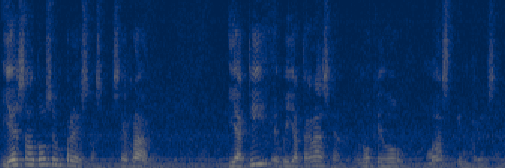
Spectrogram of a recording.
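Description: A man's voice: high-pitched, expressive, unhurried, background noise. An older man, hosting a TV interview and asking questions in a small studio. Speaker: interview host.

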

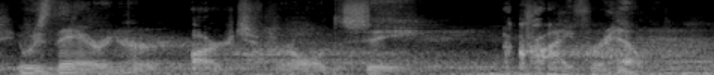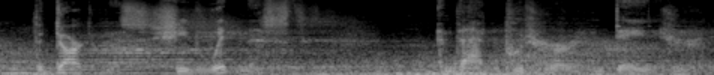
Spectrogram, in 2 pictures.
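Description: An actor voicing a brooding hardboiled detective, narrating a murder case slowly and ominously in a video game. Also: male voice, rumbling low, lively intonation, noisy background, full character voice. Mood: grim. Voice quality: gravelly, breathy at times. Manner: slow, ominous, poetic. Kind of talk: noir scripted narration. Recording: loud music behind the voice.

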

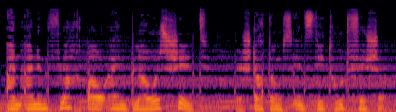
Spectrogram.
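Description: A man's voice: medium pitch, steady tone, moderate pace, music in the background. A man reading scripted audio description in the role of narrator.

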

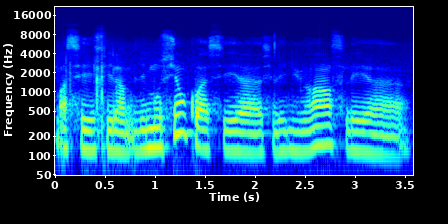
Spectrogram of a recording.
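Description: Mellow-voiced man, hesitant talk. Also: mid-range voice, steady tone, measured pace, poor audio. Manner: hesitant, many fillers. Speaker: zouk singer. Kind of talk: relaxed interview talk. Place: rehearsal room with drums.

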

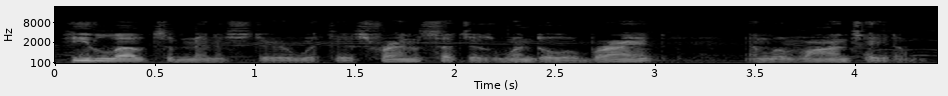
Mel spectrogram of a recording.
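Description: A man's voice: extremely low pitch, moderate pace, pushed and bright, poor audio. A man reading a scripted memorial biography of a family member.

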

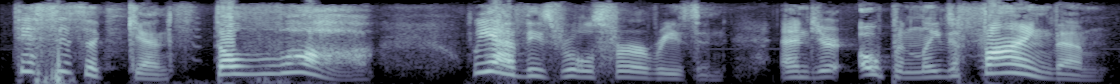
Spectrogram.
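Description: Angry, defiant unicorn mare guard with a high, pushed voice done by a man; bright tone; dry lo-fi recording. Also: sing-song, moderate pace, no room sound, full character voice. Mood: outraged. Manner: angry and defiant, then faltering.

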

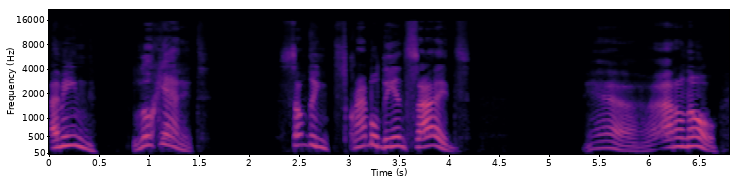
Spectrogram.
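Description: Young marine grunt in a shooter game, high strained voice, bright and forceful, gutsy but on edge. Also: male voice, sing-song, slow, breathy edge, no echo, studio quality, exaggerated voice. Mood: tense, uneasy. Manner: urgent, clipped military delivery. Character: gutsy, anxious young male Marine soldier in battle. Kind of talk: video game combat voice lines.

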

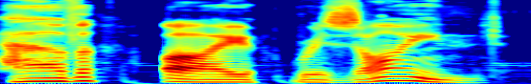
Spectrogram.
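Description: A man's voice: mid-range voice, huge pitch swings, a little slow, darkish tone, faint music behind, pitched above the performer's own voice. A man voicing an aged, impatient research director in an audiobook, stiff and insistent. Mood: anxious. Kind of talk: audiobook character voice.

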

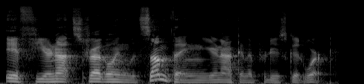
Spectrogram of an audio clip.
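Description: A man's voice: lowish voice, a little fast, pushed and bright. A man co-hosting a podcast, chatting casually with a guest. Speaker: podcast co-host. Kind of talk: casual chat.

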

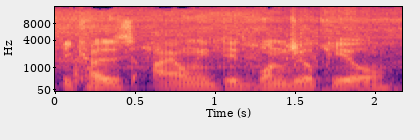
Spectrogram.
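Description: A man's voice: medium pitch, steady tone, moderate pace, rough recording. A man in his twenties vlogging about car repairs in a casual, slangy, sweary way, recorded on a handheld camera. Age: 20s. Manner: sweary, slangy, laid-back banter. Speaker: host of a car DIY vlog. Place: driveway and home or workshop garage. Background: music.

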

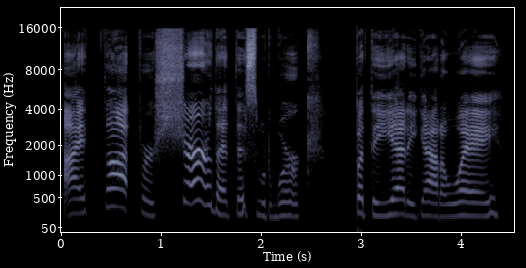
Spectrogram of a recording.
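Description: A woman reading a children's picture book aloud in an expressive, exclaiming way with drawn-out emphasis. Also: mid-range voice, clean tone, no echo, clean studio sound. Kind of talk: animated children's read-aloud.

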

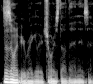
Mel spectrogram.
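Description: Man acting a deep, gravelly seductive demon prince. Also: very animated, mellow, dry recording, exaggerated voice. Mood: intrigued. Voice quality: gravelly, husky, often breathy whisper. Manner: slow, purring, theatrical, commanding. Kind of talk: ASMR romance roleplay.

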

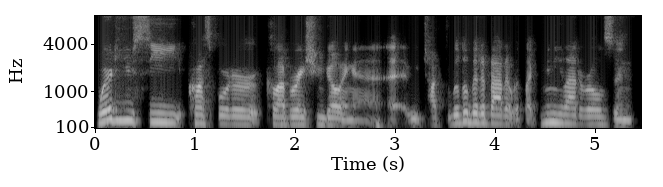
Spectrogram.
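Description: A man's voice: fairly high pitch, expressive, fast talker, dry recording. A young man moderating an online panel over video call, asking loose questions with fillers.

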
